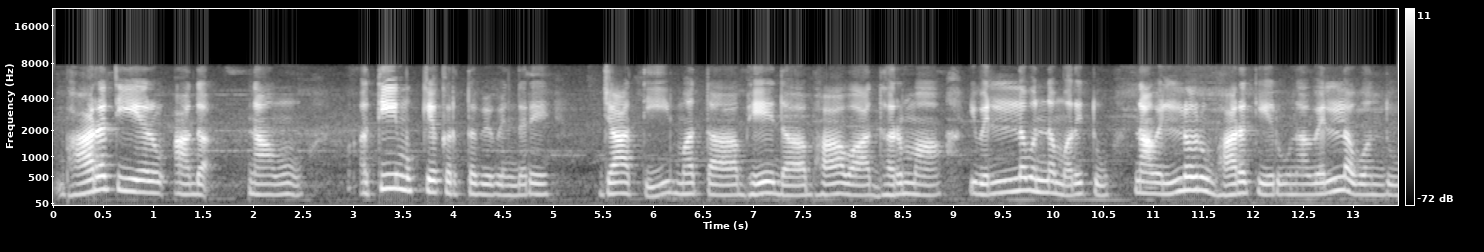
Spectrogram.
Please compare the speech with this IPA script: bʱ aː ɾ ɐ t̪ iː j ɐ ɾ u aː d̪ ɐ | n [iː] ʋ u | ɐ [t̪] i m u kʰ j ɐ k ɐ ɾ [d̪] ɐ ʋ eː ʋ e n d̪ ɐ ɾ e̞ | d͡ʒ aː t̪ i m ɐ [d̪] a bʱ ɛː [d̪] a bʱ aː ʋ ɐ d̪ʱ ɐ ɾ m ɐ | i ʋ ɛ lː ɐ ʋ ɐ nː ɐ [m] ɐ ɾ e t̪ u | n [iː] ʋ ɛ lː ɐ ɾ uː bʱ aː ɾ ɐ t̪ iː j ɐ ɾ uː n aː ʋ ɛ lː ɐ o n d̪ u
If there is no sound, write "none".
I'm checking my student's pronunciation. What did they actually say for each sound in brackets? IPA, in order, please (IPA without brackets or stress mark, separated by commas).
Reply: aː, t̪, t̪, t̪, d̪, m, aː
